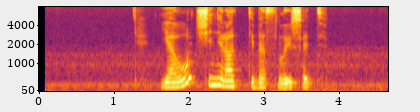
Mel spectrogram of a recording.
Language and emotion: Russian, positive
